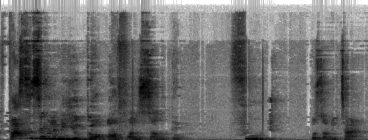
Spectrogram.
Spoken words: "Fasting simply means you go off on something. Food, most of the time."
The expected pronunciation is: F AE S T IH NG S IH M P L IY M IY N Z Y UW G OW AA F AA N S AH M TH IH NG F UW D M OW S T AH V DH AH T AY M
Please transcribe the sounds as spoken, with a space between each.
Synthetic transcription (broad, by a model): F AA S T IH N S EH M L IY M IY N Y UW G OW AA F AA N S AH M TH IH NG F UW D M OW S T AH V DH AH T AY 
